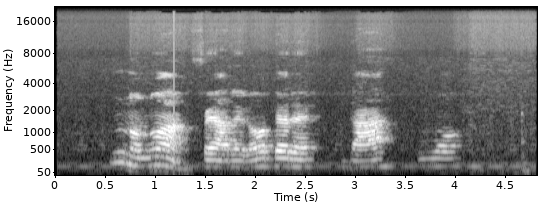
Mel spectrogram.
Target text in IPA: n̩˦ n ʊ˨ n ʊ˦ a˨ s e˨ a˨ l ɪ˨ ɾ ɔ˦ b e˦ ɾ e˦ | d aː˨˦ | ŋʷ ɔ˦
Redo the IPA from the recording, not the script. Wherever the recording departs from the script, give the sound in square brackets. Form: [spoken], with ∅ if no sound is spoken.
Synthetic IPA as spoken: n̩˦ n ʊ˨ n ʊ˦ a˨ [f] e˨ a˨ [ɾ] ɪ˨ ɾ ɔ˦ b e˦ ɾ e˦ | d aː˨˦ | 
